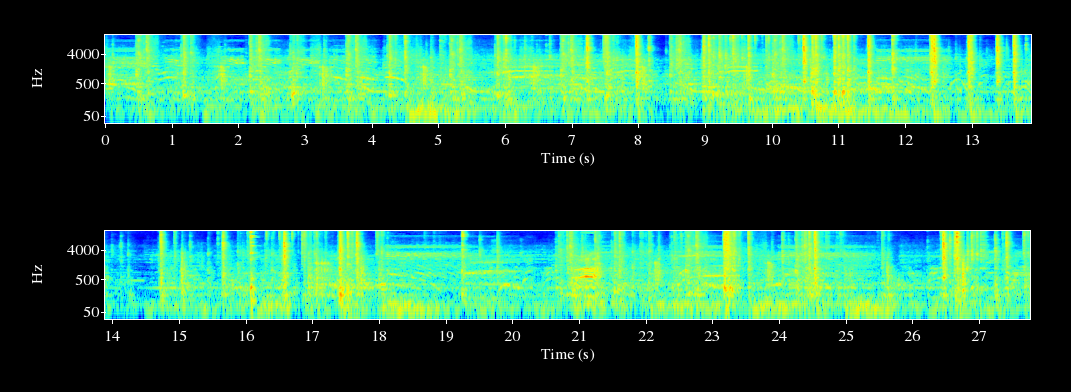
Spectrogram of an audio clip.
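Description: A pinball clacks against bumpers and flippers with sharp knocks.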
